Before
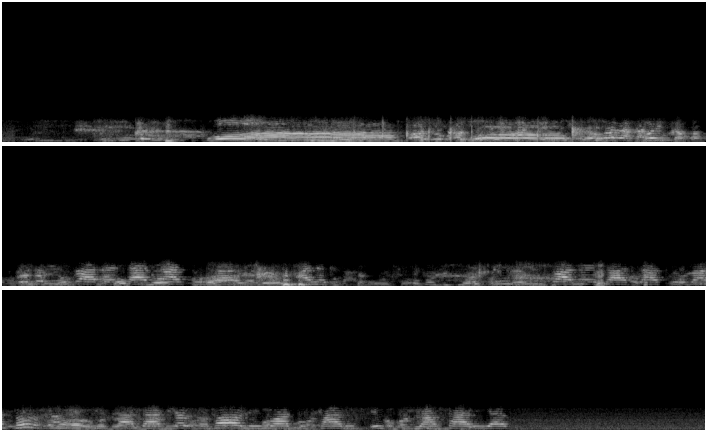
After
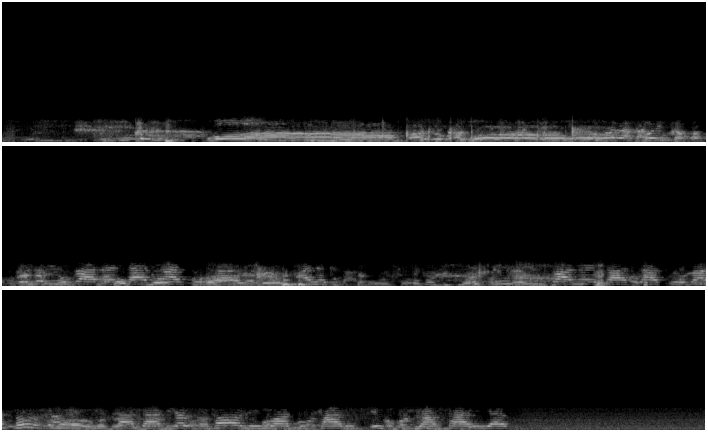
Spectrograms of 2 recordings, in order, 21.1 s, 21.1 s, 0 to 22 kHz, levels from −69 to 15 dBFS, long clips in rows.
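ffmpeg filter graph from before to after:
-filter_complex "[0:a]asettb=1/sr,asplit=3[s0][s1][s2];[s0]atrim=end=3.894[s3];[s1]atrim=start=3.89:end=6.12,asetpts=PTS-STARTPTS,afade=t=in:d=0.004:c=qsin,afade=t=out:st=2.226:d=0.004:c=qsin,equalizer=f=2900:t=o:w=0.23:g=-7,aecho=1:1:938:0.335,atrim=end_sample=98343[s4];[s2]atrim=start=6.116[s5];[s3][s4]acrossfade=d=0.004:c1=hsin:c2=qsin[s6];[s6][s5]acrossfade=d=0.004:c1=qsin:c2=hsin,lowshelf=f=110:g=10.5,acompressor=threshold=0.158:ratio=10,adynamicequalizer=threshold=0.0178:dfrequency=1700:dqfactor=0.7:tfrequency=1700:tqfactor=0.7:attack=5:release=100:ratio=0.375:range=3:mode=cutabove:tftype=highshelf"

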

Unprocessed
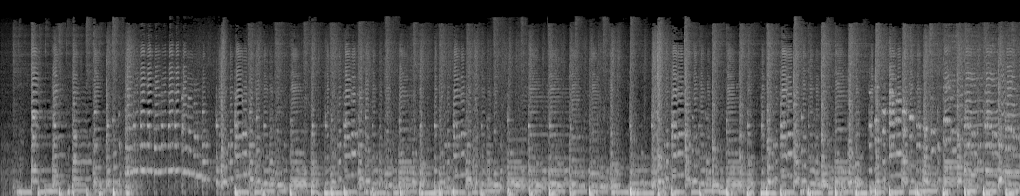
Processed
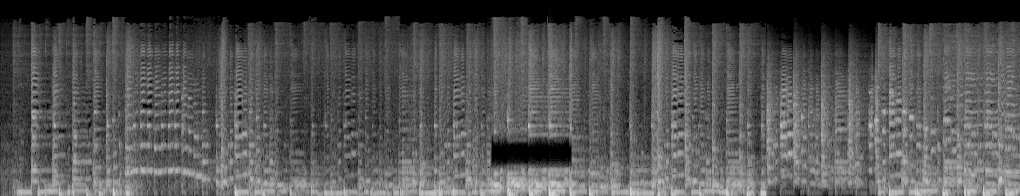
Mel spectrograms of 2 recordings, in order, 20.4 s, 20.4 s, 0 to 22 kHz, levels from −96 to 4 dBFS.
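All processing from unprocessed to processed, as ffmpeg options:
-filter_complex "[0:a]asettb=1/sr,asplit=3[s0][s1][s2];[s0]atrim=end=5.534[s3];[s1]atrim=start=5.53:end=8.03,asetpts=PTS-STARTPTS,afade=t=in:d=0.004:c=qsin,afade=t=out:st=2.496:d=0.004:c=qsin,highshelf=f=9500:g=8,acrossover=split=220|4000[s4][s5][s6];[s4]acompressor=threshold=0.0447:ratio=4[s7];[s5]acompressor=threshold=0.00891:ratio=4[s8];[s6]acompressor=threshold=0.00447:ratio=4[s9];[s7][s8][s9]amix=inputs=3:normalize=0[s10];[s2]atrim=start=8.026[s11];[s3][s10]acrossfade=d=0.004:c1=hsin:c2=qsin[s12];[s12][s11]acrossfade=d=0.004:c1=qsin:c2=hsin,asettb=1/sr,asplit=3[s13][s14][s15];[s13]atrim=end=9.814[s16];[s14]atrim=start=9.81:end=11.43,asetpts=PTS-STARTPTS,afade=t=in:d=0.004:c=qsin,afade=t=out:st=1.616:d=0.004:c=qsin,equalizer=f=1200:w=3.7:g=12.5,acontrast=80,asuperstop=centerf=850:order=12:qfactor=0.91[s17];[s15]atrim=start=11.426[s18];[s16][s17]acrossfade=d=0.004:c1=hsin:c2=qsin[s19];[s19][s18]acrossfade=d=0.004:c1=qsin:c2=hsin,asettb=1/sr,asplit=3[s20][s21][s22];[s20]atrim=end=15.314[s23];[s21]atrim=start=15.31:end=17.55,asetpts=PTS-STARTPTS,afade=t=in:d=0.004:c=qsin,afade=t=out:st=2.236:d=0.004:c=qsin,highpass=480,lowpass=3700,equalizer=f=1800:t=o:w=1.6:g=7[s24];[s22]atrim=start=17.546[s25];[s23][s24]acrossfade=d=0.004:c1=hsin:c2=qsin[s26];[s26][s25]acrossfade=d=0.004:c1=qsin:c2=hsin"

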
